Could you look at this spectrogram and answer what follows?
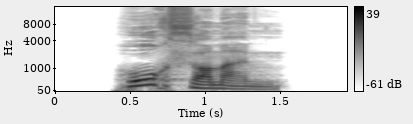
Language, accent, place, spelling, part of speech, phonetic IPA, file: German, Germany, Berlin, Hochsommern, noun, [ˈhoːxzɔmɐn], De-Hochsommern.ogg
- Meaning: dative plural of Hochsommer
